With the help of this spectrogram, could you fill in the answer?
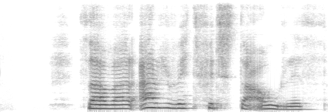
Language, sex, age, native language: Icelandic, female, 7, Icelandic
